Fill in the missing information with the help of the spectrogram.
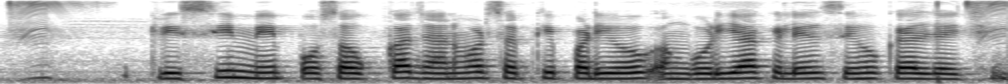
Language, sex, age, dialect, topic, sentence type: Magahi, female, 31-35, Western, agriculture, statement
